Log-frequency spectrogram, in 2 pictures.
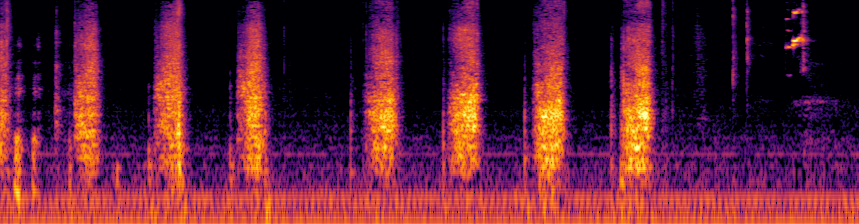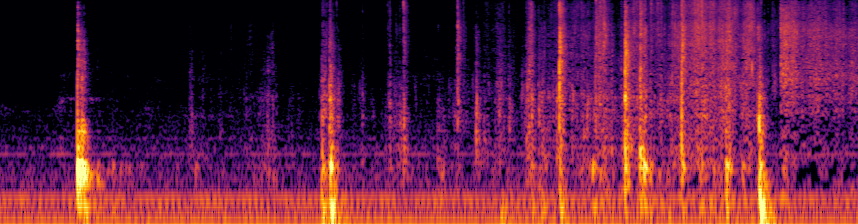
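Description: Utility knife slicing the plastic shrink-wrap on sealed trading-card boxes: about eight short rasping strokes in a steady rhythm, then a sharp click. After that come a thump, light plastic crinkling and another thump as a box is moved.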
